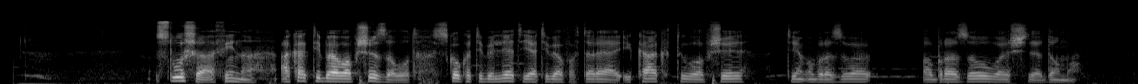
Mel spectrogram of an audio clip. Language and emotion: Russian, neutral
